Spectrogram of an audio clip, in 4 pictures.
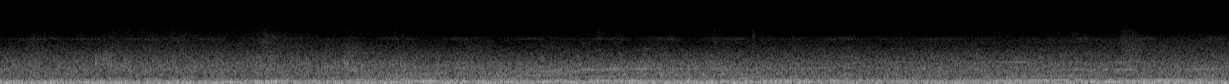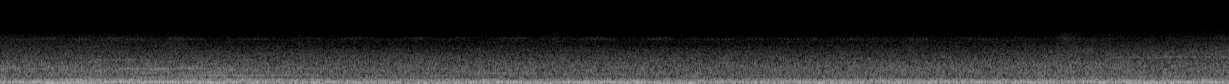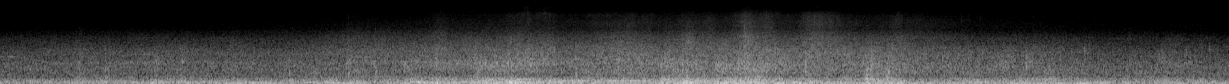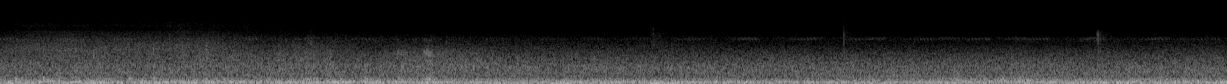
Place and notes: Bolton Hill, Baltimore, MD, USA - Park at night
Recorded using onboard zoom H4n microphones. Some crickets and traffic sounds.
23 October, 21:15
